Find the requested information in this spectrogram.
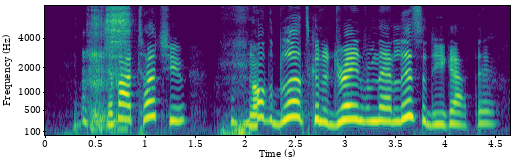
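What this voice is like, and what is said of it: Put-on Louisiana accent. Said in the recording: “How's your Louisiana accent”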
